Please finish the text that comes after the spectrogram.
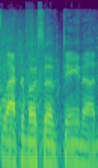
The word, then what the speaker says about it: Dana: and thank you for that is that I mispronounce the name of the game and its lack of mosa of Dana not Donna here's the thing so here's the thing technically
